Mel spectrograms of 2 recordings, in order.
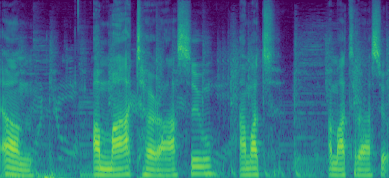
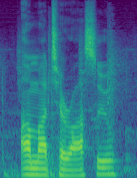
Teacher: I always accented the second syllable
